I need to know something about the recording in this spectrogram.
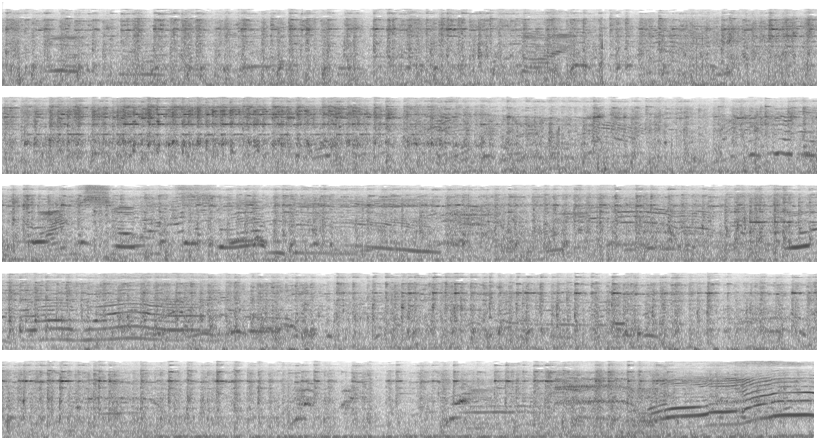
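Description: A young woman shouts and screams with excitement close by.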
